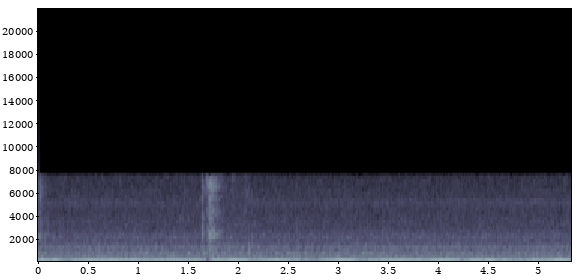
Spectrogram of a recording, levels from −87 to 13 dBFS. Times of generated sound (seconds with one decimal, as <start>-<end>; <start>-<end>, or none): none

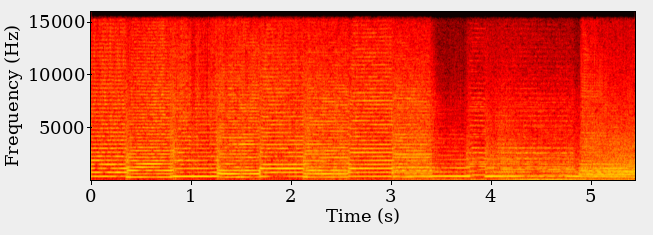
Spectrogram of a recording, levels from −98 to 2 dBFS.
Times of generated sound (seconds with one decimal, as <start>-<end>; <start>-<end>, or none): 0.8-1.5

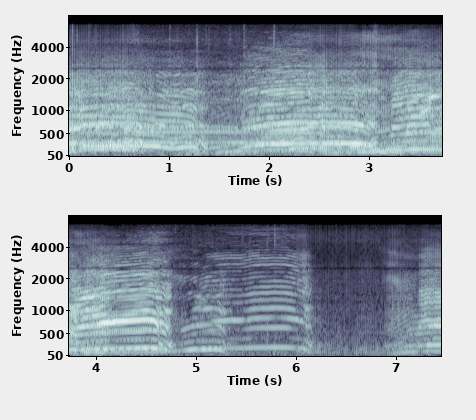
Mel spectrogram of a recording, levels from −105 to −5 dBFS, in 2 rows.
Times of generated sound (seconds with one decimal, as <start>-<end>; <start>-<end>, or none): 0.0-0.6; 2.4-4.2; 6.0-7.5

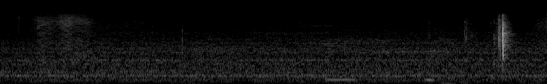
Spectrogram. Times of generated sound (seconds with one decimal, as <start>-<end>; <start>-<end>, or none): 2.5-3.3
